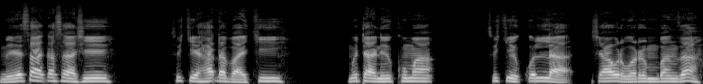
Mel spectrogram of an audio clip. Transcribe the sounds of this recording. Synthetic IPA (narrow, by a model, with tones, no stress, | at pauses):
meː˨jaː˦sa˦˨kʼɐ˦s̬aː˨ʃ̬eː˦ | sʊ˦kʲeː˨ɦa˦ɗa˨baː˨kʲiː˦ | mʊ˦taː˨neː˦kʷʊ˦ma˦ | sʊ˦kʲeː˨kʷʼʊ˦lːa˨ | ʃaː˦wɐ˨rwɐ˦ɽɪ˦mbɐ˦nza˦˨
